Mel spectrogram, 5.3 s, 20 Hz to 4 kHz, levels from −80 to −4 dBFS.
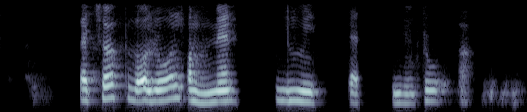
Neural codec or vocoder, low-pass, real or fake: codec, 16 kHz, 0.5 kbps, FunCodec, trained on Chinese and English, 25 frames a second; 3.6 kHz; fake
